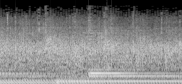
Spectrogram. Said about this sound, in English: Okay, uh, young man, can you clap? Can, can you clap your hands? Yeah. Clap, yes.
